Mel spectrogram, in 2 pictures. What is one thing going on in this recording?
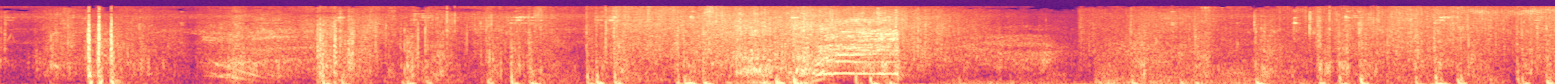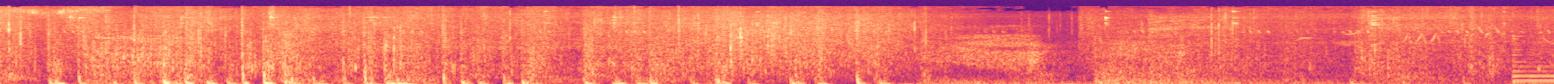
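A horse's hooves gallop over dry ground.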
